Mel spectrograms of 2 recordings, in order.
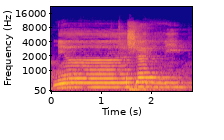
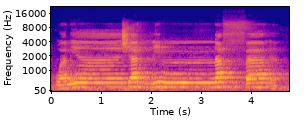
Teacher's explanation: Jadi setiap dengung-dengungnya dipanjangkan 3 harakat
